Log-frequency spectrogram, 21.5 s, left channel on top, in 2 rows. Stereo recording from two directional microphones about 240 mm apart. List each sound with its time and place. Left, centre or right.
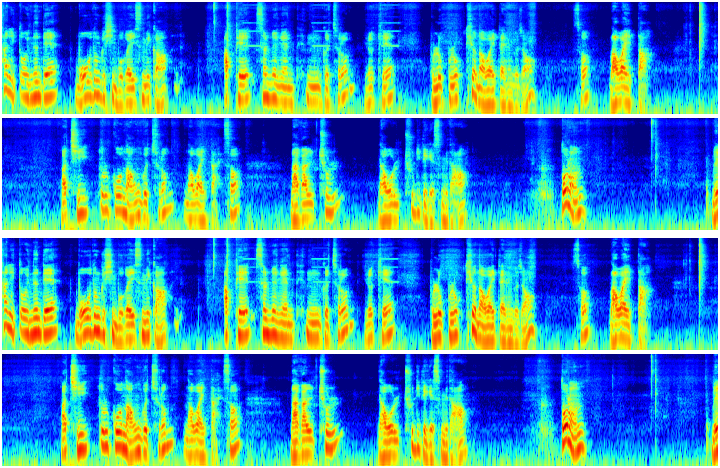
0.0 s speech: right
11.6 s speech: right
19.1 s speech: right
